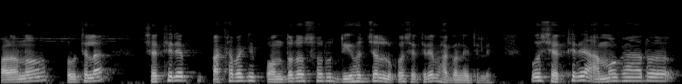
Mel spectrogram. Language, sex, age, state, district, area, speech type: Odia, male, 45-60, Odisha, Jajpur, rural, spontaneous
